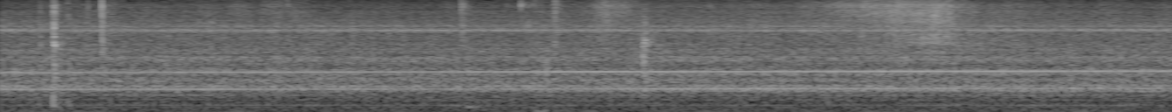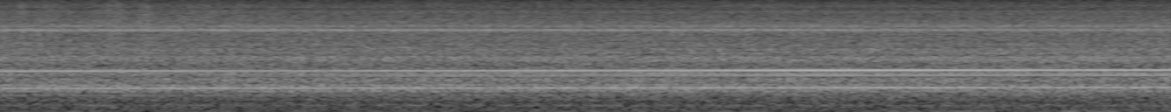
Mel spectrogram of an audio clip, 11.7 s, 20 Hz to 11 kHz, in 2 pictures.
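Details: Tesla V100 GPU running YOLO inference emits a steady high-pitched whine with faint ticks/clicking; noises grow with larger models (none with yolov8s, loud with yolov8x), an abnormal noise under compute load.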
